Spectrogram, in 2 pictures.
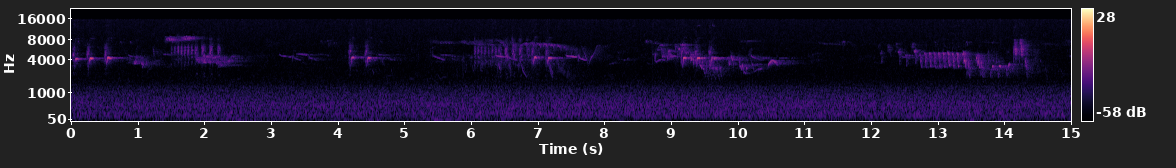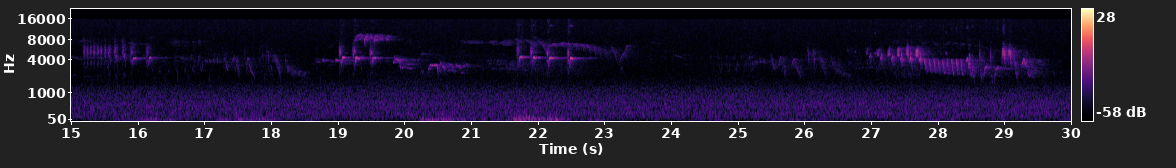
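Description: Songbirds singing in short, repeated chirping phrases over a steady low background hiss, with a couple of brief low rumbles about two-thirds of the way through.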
